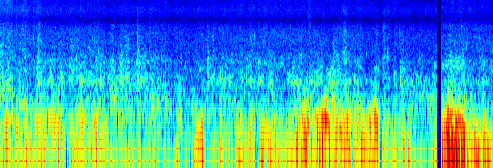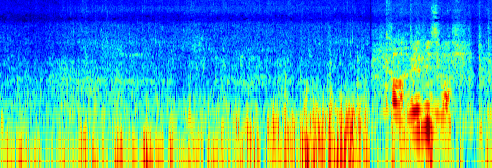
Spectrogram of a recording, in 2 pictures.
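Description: Sea waves slosh and splash steadily.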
